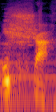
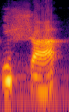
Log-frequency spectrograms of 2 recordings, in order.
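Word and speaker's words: אישה: No hebraico se fala Ishá quando você quer pronunciar mulher. Agora, quando vai pronunciar homem em hebraico é Ish. É verdade, no hebraico se pronuncia mulher Ishá. E homem é Ish.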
